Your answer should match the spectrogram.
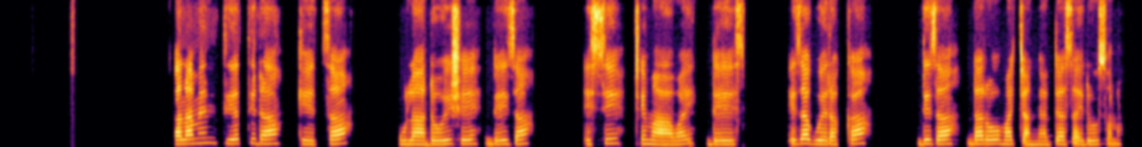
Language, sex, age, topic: Gamo, female, 18-24, government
